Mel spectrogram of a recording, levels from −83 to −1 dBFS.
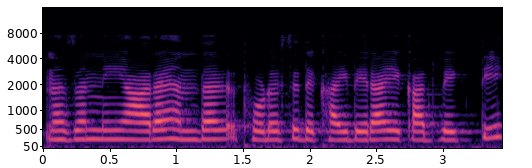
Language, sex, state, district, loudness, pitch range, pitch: Hindi, female, Jharkhand, Sahebganj, -32 LUFS, 220-235 Hz, 230 Hz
